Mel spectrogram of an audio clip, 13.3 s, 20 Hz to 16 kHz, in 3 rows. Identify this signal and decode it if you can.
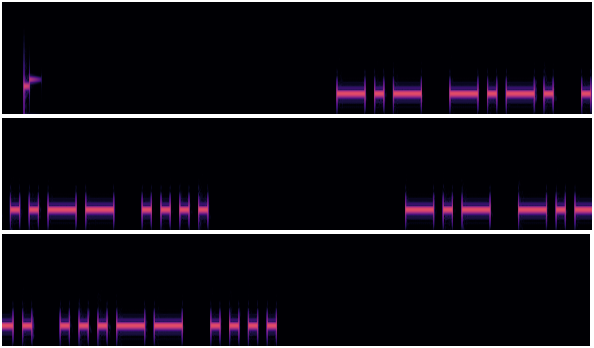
Morse code, heard as a keyed tone, about 17 wpm, 700 Hz. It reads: KC3H KC3H
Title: USA Call Signs - 4 Characters - Repeated 2x - 17wpm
